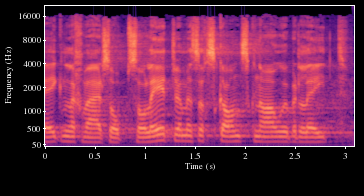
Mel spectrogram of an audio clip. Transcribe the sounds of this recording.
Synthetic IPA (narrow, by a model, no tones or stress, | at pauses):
ɛɪɡən̩tləχʋæːɾsɔpsoleːtʋɛməsɪχsɡ̥ɑnt͡sknɑwʏbəɾlɛɪt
